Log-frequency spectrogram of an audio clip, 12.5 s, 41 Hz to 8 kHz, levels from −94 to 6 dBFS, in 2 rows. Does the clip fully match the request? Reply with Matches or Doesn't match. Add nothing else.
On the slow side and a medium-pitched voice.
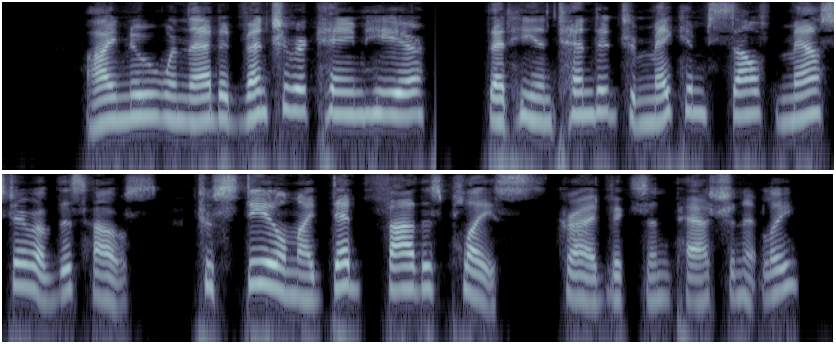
Doesn't match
